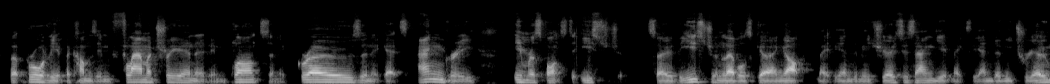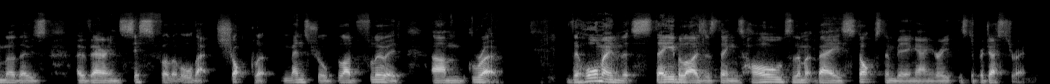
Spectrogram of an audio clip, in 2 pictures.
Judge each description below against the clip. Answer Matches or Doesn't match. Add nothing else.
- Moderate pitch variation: Matches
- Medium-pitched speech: Doesn't match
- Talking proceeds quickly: Doesn't match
